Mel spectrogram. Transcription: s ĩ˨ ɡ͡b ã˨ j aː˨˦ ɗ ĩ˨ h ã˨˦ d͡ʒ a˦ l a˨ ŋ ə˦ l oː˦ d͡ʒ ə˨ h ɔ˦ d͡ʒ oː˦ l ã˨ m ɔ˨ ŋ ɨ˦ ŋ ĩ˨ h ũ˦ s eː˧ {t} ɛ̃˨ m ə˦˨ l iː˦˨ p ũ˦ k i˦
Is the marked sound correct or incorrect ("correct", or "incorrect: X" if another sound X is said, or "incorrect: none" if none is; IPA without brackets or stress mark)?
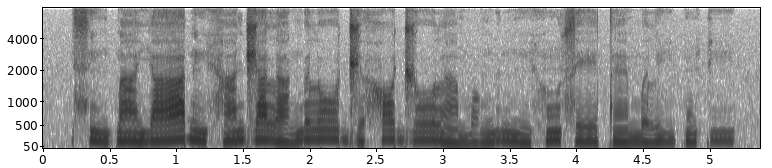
correct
